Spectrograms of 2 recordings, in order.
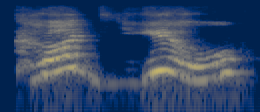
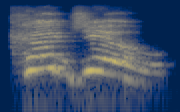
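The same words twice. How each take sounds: First: Each word is said separately and clearly. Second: The words run together as one reduced word. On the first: The speaker calls it wrong. "we don't say could you" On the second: The speaker calls it right. "but could you"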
